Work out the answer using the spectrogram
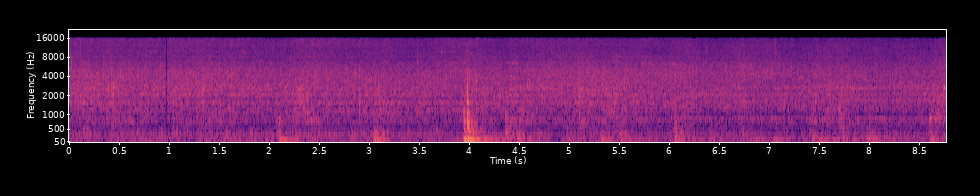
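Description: Chopped tomatoes and onions sizzling in hot oil in a pan while a wooden spatula stirs them, with soft scraping clicks and one louder knock of the spatula against the pan about four seconds in.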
